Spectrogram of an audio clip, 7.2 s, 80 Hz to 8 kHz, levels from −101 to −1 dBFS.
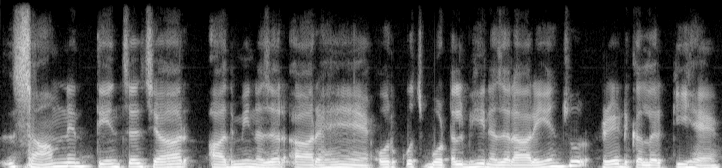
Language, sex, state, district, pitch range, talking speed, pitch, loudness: Hindi, male, Rajasthan, Bikaner, 125-150 Hz, 185 wpm, 135 Hz, -9 LUFS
